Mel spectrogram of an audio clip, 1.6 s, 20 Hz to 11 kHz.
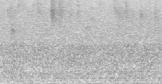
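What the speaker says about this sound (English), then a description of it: "of course we got rain today" Steady rain falling outside a garage during repair work on a 1973 Mach 1 Mustang with a 351 Cleveland, a continuous even patter filling the whole stretch with no voices.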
